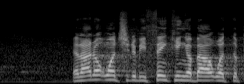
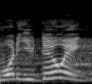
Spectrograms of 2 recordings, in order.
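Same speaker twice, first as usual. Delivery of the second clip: higher, loud cry of disbelief; alarmed outcry; 9 semitones higher, 7 dB louder than usual. Acted. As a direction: call out as if stopping someone. Acts boatmen crying out in alarm.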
